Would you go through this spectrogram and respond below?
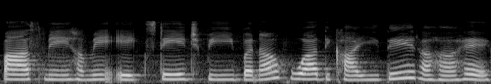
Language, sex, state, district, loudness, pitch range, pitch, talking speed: Hindi, male, Punjab, Fazilka, -17 LUFS, 220-240 Hz, 230 Hz, 145 wpm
